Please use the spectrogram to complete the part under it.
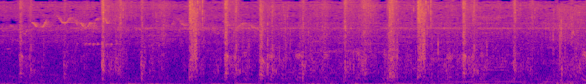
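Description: Footsteps thud quickly on dirt.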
